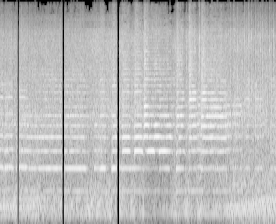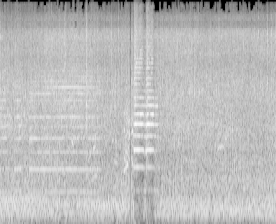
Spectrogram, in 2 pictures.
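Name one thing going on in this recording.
Many motorcycle engines rumble loudly as a procession rides past close by.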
